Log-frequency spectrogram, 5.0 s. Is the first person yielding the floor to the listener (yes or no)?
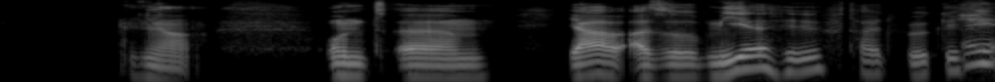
no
